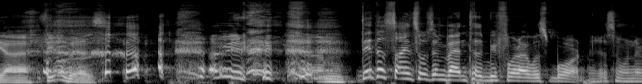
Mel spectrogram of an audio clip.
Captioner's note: laughs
